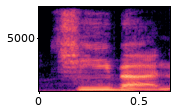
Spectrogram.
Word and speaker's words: Cheba: And it's pronounced Cheba Hut. – Cheba, not Cheba.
